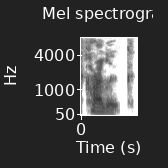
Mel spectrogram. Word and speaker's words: Karluk: Lord McKinley video footage, that's how he pronounces it is Carluke.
